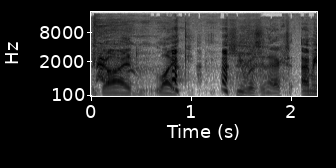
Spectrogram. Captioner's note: laughs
